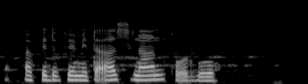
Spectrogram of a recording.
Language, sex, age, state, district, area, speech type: Santali, female, 30-45, West Bengal, Malda, rural, spontaneous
